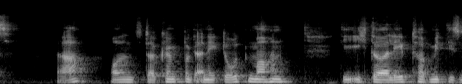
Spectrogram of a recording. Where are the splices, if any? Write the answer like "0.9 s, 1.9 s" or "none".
1.0 s, 1.9 s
